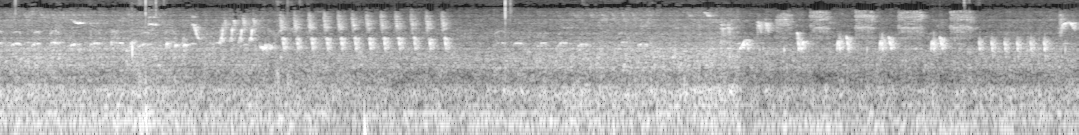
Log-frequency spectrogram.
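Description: Birds chirping in quick runs of short, high notes, some rapid trills of about ten notes a second and some rising chirps, over a faint steady background hiss.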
